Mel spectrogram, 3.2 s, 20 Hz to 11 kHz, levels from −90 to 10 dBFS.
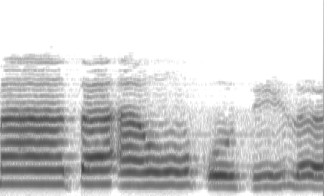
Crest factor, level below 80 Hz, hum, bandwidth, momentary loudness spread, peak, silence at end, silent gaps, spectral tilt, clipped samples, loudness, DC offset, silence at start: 14 dB; under -90 dBFS; none; 4.4 kHz; 12 LU; -10 dBFS; 0 s; none; -10.5 dB/octave; under 0.1%; -23 LUFS; under 0.1%; 0 s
